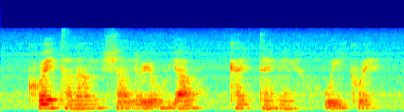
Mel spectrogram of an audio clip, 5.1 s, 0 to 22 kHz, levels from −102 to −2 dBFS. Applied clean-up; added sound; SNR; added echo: none; none; none; reverberation time 0.2 s.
